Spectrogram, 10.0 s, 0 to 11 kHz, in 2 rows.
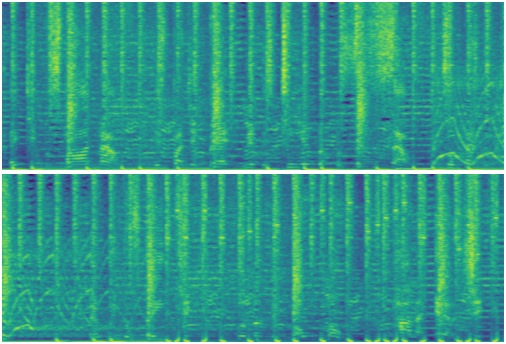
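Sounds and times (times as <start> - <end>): hip hop beat bass thumps: 0.0 - 10.0
siren sound effect wailing: 4.3 - 7.3.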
